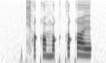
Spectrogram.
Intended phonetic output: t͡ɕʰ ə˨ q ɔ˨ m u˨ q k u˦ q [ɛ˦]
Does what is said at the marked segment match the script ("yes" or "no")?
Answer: yes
